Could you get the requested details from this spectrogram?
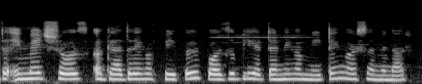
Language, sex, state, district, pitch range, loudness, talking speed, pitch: English, female, Karnataka, Bangalore, 230-255 Hz, -14 LUFS, 185 wpm, 245 Hz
